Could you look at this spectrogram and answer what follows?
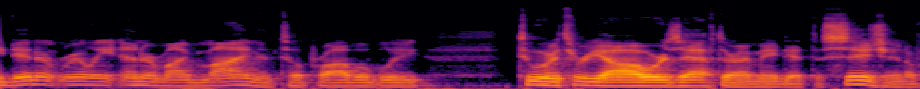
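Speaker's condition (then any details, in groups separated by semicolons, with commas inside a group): No condition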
